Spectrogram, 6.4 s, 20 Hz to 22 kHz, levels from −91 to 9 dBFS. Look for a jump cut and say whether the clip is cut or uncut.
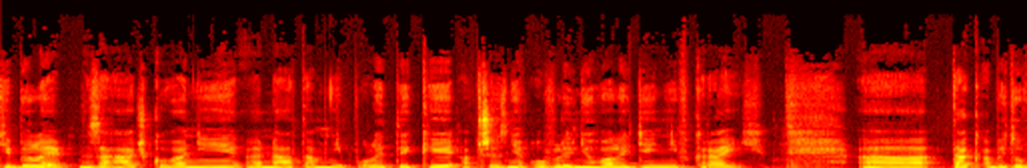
uncut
